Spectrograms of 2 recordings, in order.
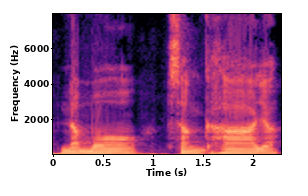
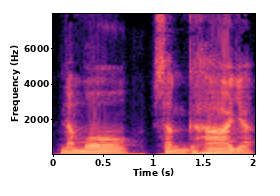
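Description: Both takes have the same delivery.

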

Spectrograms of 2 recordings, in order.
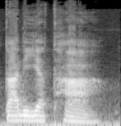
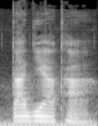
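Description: First: The word is said slowly, syllable by syllable. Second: The word is said quickly, with syllables run together.

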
